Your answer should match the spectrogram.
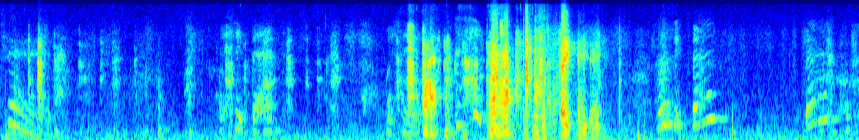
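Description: A dog slurps and licks right up against the microphone, wet smacking bursts that grow loud and dense in the middle, then trail off into softer, scattered licks and faint whines.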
